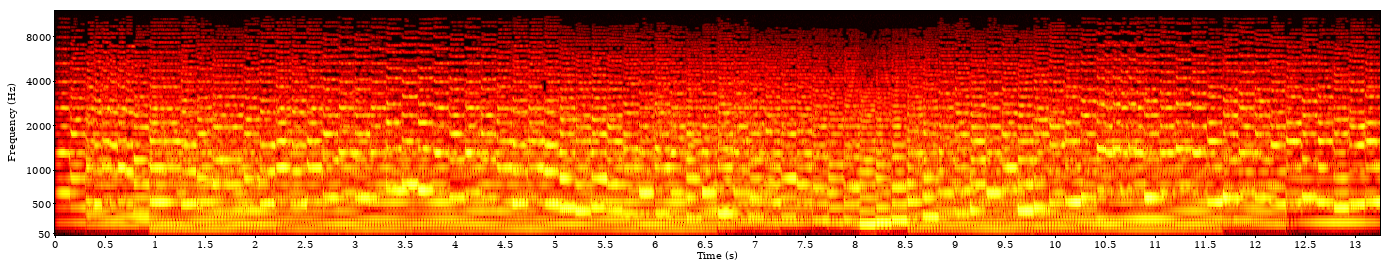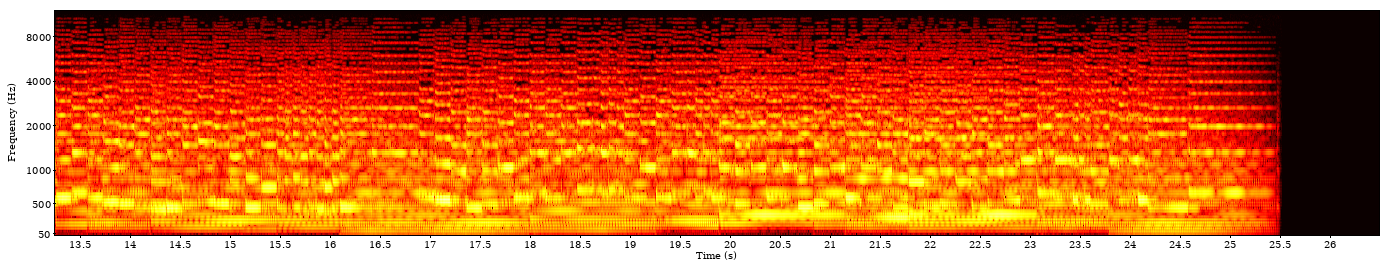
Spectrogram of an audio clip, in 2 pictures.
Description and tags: Preset 24 Dimensional Sawtooth, lead sample of Alphatron Oscillion, a polyphonic subtractive synthesizer in VST, VST3 and Audio Unit plugin format for Windows and Mac.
